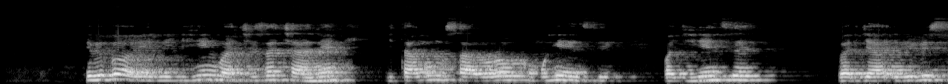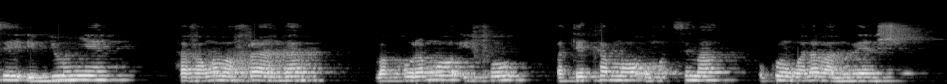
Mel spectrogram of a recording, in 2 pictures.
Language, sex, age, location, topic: Kinyarwanda, female, 36-49, Kigali, agriculture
